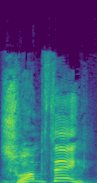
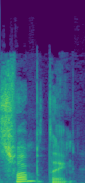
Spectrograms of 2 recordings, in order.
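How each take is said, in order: First: It is said in an attempted South African accent. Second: It is said in the speaker's own normal accent. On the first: "I can't do the accent" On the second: "I'll just say it in my own voice"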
